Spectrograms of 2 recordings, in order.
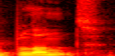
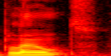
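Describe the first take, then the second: First: The vowel sounds like the one in 'cut'. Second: The vowel sounds like the one in 'out'. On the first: This is how the commentators say it. "All the commentators say Blunt" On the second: This is how the spelling suggests it is said. "It looks like it should be Blount"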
